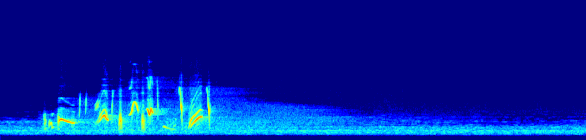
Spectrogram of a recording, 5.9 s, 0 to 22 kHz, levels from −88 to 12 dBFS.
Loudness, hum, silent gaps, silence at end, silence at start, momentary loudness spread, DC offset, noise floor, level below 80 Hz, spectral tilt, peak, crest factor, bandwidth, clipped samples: -19 LUFS; none; none; 3.75 s; 0.45 s; 9 LU; under 0.1%; -51 dBFS; under -90 dBFS; 13.5 dB/octave; -6 dBFS; 22 dB; 12.5 kHz; under 0.1%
